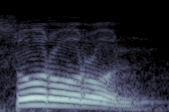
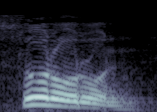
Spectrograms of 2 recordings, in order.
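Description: First: The vowels are kept short. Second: The vowels are kept short.

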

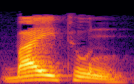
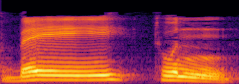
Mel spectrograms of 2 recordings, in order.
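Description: First: The first vowel sounds like 'eye'. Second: The first vowel sounds like 'ay' in day. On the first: The speaker calls it wrong. "This is not pronounced baytun" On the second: The speaker calls it right. "It's pronounced baytun"

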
